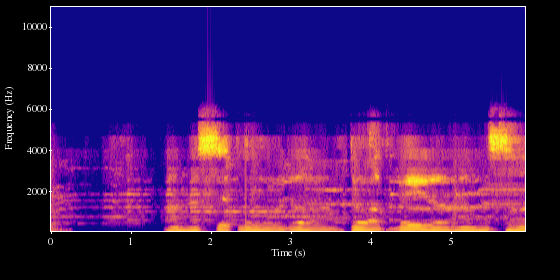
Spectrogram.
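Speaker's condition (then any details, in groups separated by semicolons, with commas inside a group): Brain injury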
